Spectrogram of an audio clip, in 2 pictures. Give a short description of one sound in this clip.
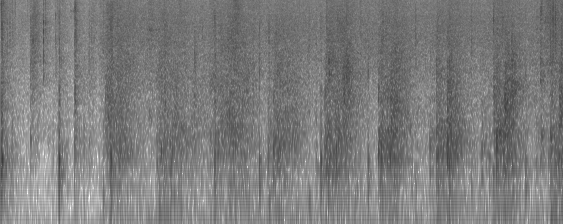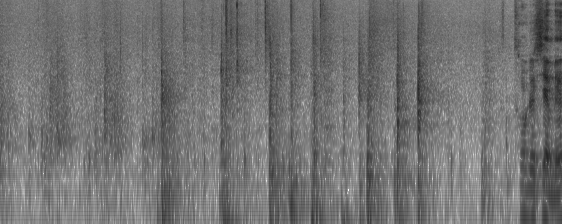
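Footsteps thud as several men walk up stairs.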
